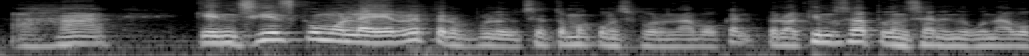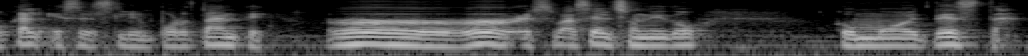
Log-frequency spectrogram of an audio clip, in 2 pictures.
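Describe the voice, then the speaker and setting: A man teaching English pronunciation, repeating each word several times and growling long R sounds to show how they are made. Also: medium pitch. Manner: growls drawn-out R sounds to demonstrate. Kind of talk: language lesson.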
